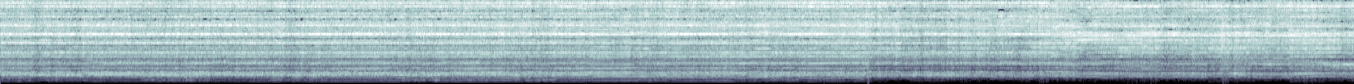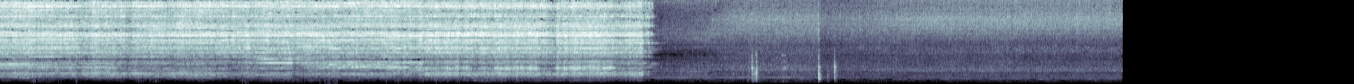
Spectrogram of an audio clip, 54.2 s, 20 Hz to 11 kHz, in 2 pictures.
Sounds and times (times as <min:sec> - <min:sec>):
Tools: 0:00.0 - 0:40.3, 0:42.0 - 0:44.0.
